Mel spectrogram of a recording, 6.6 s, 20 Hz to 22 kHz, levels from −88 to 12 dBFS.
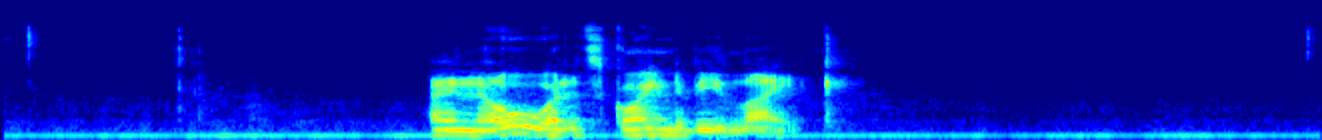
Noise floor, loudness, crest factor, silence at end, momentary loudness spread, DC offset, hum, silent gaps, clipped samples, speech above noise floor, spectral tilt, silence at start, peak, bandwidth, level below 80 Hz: -58 dBFS; -27 LUFS; 20 dB; 2.4 s; 13 LU; under 0.1%; none; none; under 0.1%; 33 dB; -6 dB/octave; 1.1 s; -10 dBFS; 11.5 kHz; -68 dBFS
